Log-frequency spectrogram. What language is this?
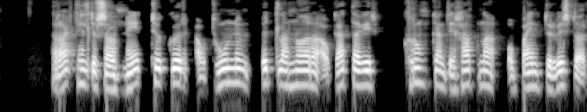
Icelandic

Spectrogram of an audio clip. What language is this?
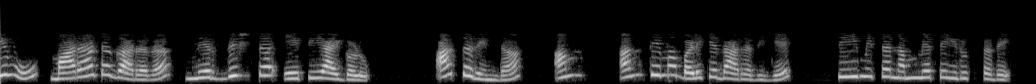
Kannada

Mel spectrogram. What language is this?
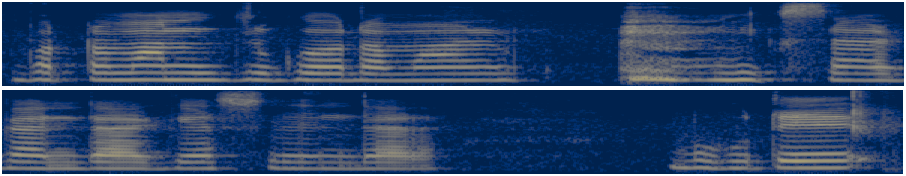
Assamese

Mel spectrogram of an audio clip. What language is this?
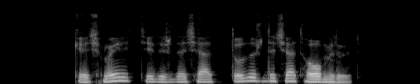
Mari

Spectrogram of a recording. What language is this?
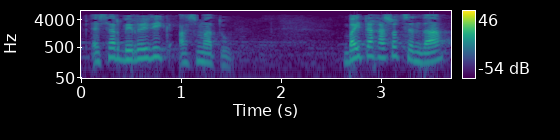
Basque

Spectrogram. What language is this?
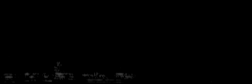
Russian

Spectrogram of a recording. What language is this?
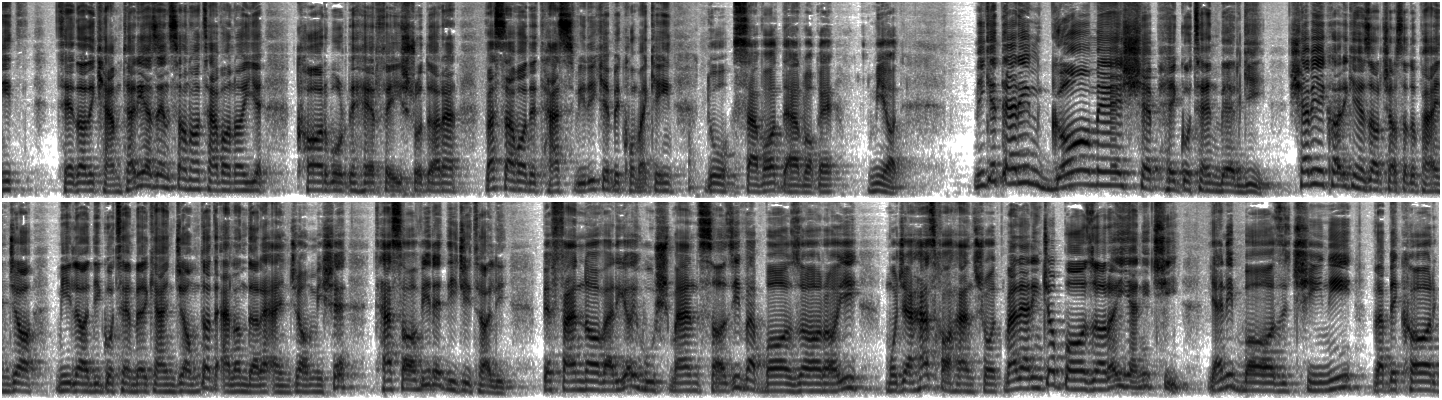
Persian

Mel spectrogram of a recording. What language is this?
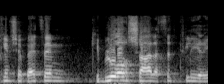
Hebrew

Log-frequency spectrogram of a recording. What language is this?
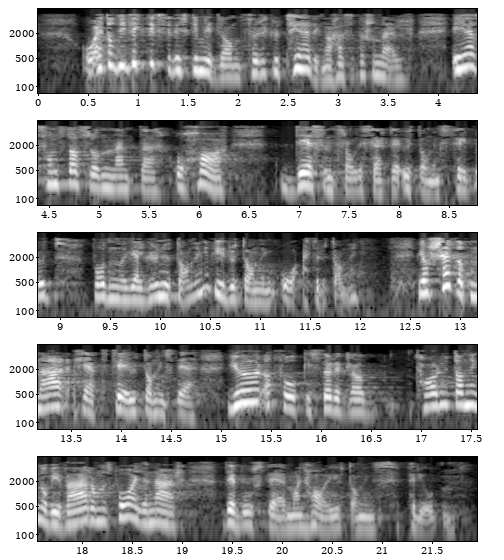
Norwegian Bokmål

